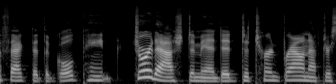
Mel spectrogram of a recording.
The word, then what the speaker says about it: Jordache: It's pronounced Jordache.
